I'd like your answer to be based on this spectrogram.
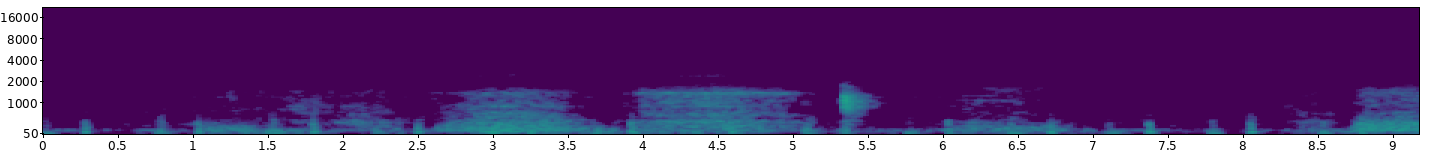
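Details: Rapid, regular pounding heartbeat of about two low thumps per second, with bursts of gurgling stomach/bowel sounds rising over it: a fast heartbeat with bowel sounds.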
